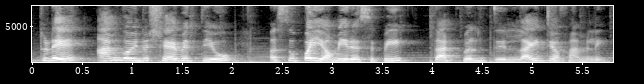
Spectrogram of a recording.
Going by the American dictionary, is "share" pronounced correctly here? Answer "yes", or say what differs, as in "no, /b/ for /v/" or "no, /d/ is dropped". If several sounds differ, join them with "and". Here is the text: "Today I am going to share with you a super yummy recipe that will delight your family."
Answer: yes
